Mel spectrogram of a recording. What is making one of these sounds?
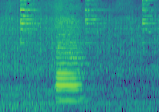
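A small diesel locomotive sounds a short horn blast.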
